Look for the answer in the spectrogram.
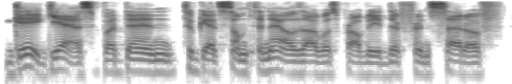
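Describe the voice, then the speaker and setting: A man in his thirties from Poland, a guest in a casual interview, relaxed and repeating his words with light laughs. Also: on the low side, a little fast, dry recording, dull audio. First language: Polish.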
